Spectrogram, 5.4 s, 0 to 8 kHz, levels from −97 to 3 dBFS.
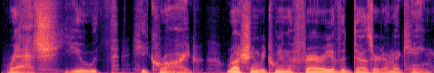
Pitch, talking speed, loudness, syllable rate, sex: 85 Hz, 155 wpm, -19 LUFS, 3.8 syllables/s, male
